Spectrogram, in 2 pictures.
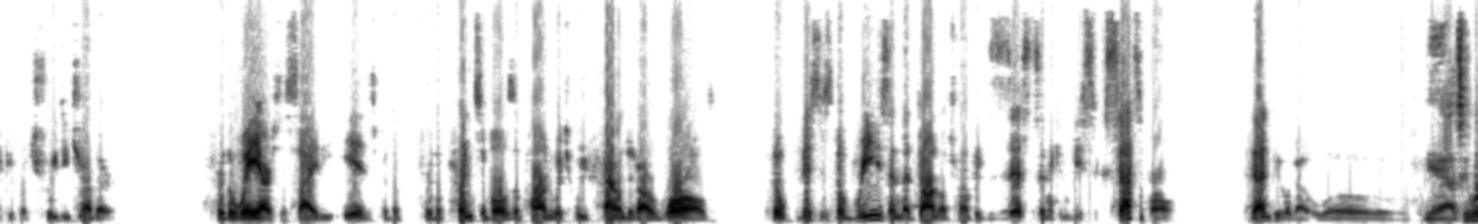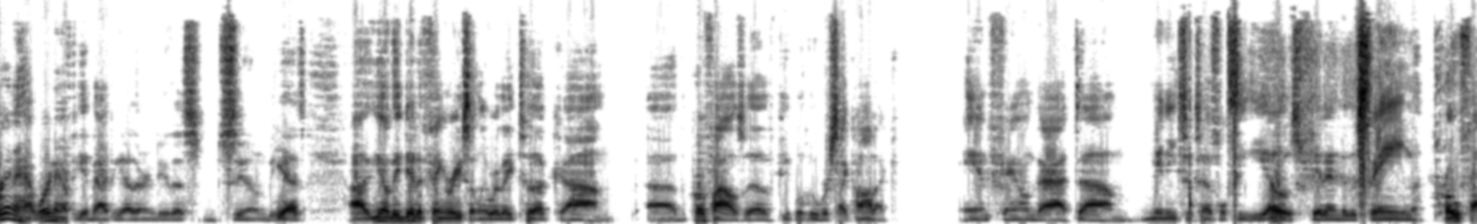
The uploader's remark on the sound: There are a few sound issues this episode but the show must go on.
